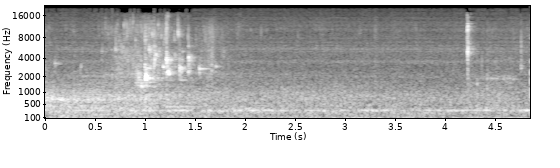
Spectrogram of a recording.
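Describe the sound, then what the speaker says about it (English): Cotton fabric fresh from an iron dye bath being rinsed in water, with a few soft splashes and drips early on, then a quiet wet lull and one more brief drip near the end. "I'm going to put it in the water to rinse"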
